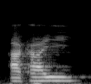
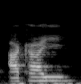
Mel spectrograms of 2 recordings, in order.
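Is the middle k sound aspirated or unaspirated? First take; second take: unaspirated; unaspirated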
